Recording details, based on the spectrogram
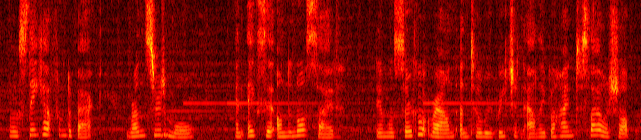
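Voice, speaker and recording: A woman's voice: on the high side, darkish tone. A woman doing a game playthrough, reading narration and heroine lines aloud and commenting casually.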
